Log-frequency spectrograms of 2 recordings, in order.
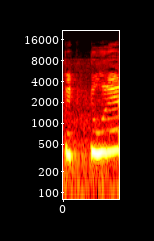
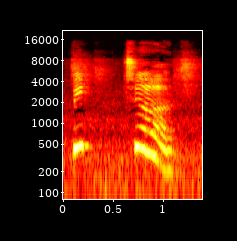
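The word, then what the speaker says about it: picture: समझाया यू आर ई इसे हम पिकुरे नहीं पढ़ते क्या बोलते हैं इसको बच्चों हम पिक्चर जैसे यही एन ए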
